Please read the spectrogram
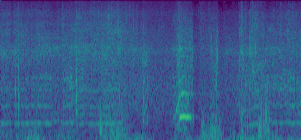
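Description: Traxxas Spartan RC boat's brushless motor whining steadily as the boat runs across the water, with wind rumbling on the microphone and a short louder rising note a little past halfway through. The motor wires are connected the wrong way round and need to be swapped.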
